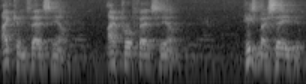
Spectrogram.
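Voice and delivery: ordinary delivery

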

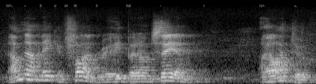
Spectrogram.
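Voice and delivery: ordinary delivery

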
